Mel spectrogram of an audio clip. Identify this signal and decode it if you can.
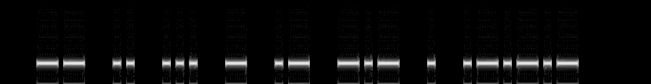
Morse code, heard as a keyed tone, about 18 wpm, spaced as for 15 wpm, 1000 Hz. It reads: MISTAKE.
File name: qotdfiles / 15wpm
